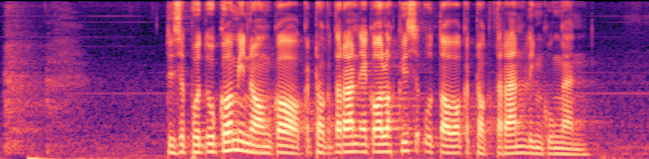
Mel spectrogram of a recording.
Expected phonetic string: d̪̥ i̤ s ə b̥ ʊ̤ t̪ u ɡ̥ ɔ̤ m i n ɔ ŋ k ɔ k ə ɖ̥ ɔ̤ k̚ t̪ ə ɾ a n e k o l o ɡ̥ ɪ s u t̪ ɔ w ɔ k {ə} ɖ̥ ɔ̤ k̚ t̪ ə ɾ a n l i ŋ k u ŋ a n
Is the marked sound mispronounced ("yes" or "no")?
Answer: no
